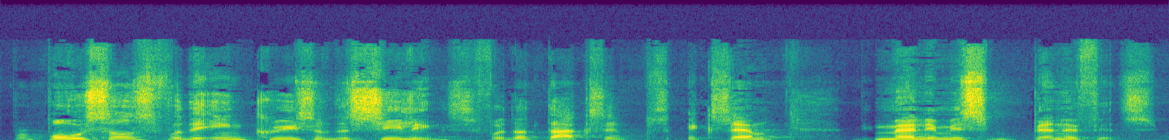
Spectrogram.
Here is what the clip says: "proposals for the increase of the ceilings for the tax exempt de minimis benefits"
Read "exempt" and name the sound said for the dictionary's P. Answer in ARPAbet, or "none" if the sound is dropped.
none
